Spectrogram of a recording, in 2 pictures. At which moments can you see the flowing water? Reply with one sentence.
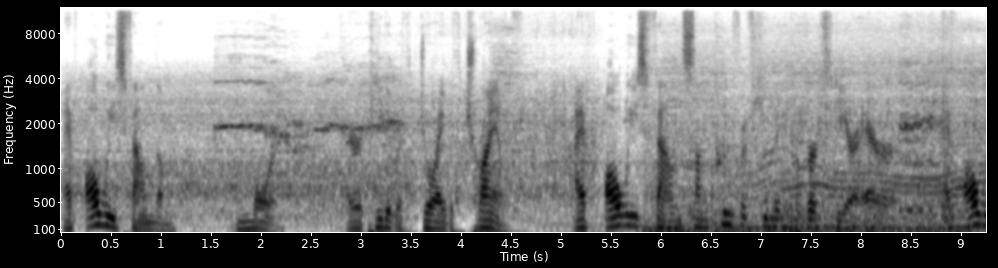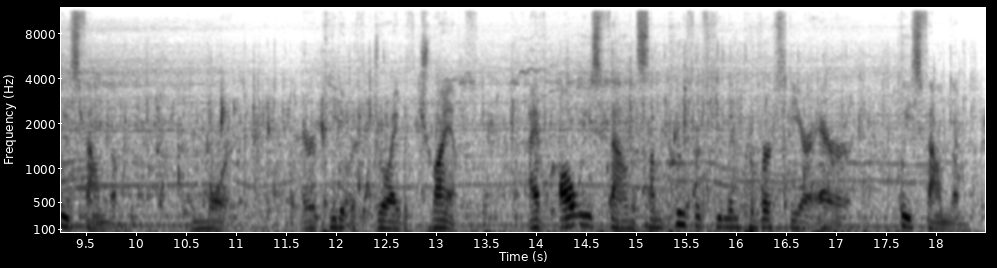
The flowing water can be heard from 0.0 to 18.4 s.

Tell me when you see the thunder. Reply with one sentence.
The thunder can be heard from 5.8 to 9.0 s.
